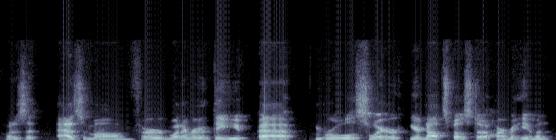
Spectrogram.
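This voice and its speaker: A man's voice: low voice, normal speed, a bit bright. A man talking casually as a player in a tabletop game. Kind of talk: casual chat.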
